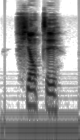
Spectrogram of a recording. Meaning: to defecate, shit
- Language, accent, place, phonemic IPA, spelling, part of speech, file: French, France, Lyon, /fjɑ̃.te/, fienter, verb, LL-Q150 (fra)-fienter.wav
